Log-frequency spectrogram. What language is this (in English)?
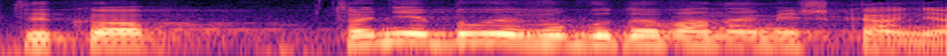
Polish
